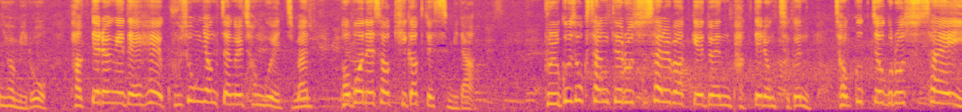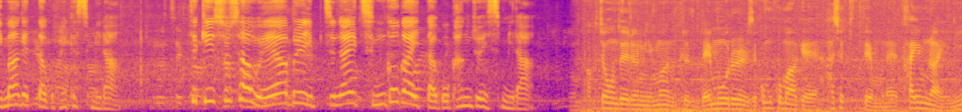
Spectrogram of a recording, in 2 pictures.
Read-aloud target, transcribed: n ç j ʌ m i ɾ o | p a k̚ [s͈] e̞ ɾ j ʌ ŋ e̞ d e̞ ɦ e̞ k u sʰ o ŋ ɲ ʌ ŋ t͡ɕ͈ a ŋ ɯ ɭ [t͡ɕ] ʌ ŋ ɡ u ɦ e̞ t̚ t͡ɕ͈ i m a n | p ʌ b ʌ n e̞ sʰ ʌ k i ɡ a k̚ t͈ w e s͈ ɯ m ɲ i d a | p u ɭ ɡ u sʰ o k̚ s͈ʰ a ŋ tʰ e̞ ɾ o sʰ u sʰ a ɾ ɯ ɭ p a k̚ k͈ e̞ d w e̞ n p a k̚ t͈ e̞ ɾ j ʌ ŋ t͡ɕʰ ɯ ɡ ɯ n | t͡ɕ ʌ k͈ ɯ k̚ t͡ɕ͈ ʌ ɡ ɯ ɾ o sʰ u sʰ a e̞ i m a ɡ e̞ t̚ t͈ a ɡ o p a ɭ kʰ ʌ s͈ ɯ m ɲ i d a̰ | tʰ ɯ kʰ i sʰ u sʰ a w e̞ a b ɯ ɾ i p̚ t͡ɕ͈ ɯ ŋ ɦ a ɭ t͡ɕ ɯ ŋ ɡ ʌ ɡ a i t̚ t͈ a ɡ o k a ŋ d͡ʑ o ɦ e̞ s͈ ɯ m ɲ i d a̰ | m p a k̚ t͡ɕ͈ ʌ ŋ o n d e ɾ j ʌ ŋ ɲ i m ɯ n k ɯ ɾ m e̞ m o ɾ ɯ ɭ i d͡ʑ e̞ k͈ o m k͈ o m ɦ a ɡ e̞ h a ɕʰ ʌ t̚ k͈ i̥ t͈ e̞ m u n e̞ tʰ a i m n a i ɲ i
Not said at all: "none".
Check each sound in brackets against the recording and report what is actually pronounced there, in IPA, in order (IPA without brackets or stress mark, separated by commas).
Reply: t͈, t͡ɕʰ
